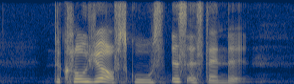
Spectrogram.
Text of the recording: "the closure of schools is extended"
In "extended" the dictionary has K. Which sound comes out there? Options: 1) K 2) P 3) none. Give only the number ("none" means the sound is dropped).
3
